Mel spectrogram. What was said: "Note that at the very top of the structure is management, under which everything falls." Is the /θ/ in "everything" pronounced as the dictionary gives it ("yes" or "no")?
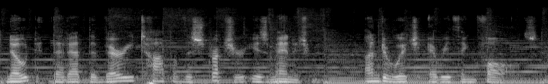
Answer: yes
